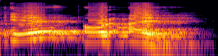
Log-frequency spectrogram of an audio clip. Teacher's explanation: कंठ तालव्य से हम लोग बोलेंगे, कंठ तालव्य से ए और ऐ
